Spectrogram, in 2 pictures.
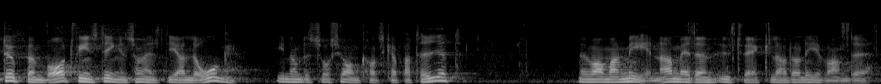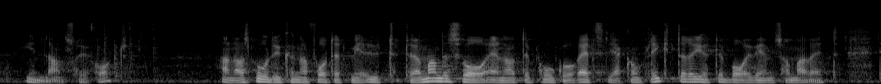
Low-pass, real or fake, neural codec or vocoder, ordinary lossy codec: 7.2 kHz; real; none; none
